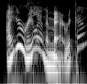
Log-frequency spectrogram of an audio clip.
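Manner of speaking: put-on a high, soft, doubtful American girl voice; suspicious American girl. American girl's suspicious question.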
